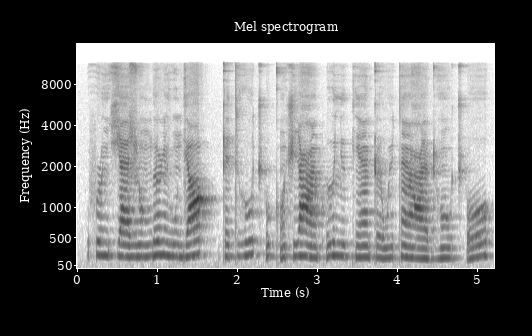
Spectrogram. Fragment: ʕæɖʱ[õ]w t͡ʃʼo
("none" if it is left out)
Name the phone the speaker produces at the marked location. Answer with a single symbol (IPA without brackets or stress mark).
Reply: õ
